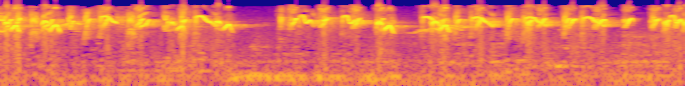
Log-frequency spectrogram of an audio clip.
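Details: High, rapid twittering of a brown-throated sunbird used as a wild-bird lure, in three phrases of sharp chirps and descending slurred whistles with short gaps.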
